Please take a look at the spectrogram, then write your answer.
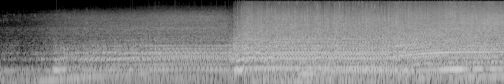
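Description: A Camaro and a Mustang drag race on a no-prep strip, engines rumbling in rising revs before a sudden surge into full-throttle acceleration that stays loud and close.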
